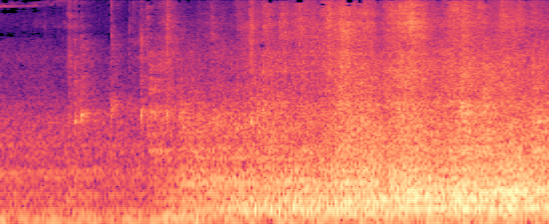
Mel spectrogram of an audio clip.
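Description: Otis cargo lift's sliding car doors closing after the door-close button is pressed. It is a low mechanical running noise that grows steadily louder from about a second in.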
